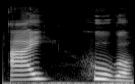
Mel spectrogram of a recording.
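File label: there is juice, Spanish, female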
